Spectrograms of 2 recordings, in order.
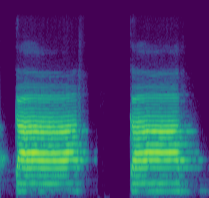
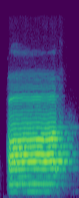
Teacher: और काफ की अदायगी जबान का दरमियानी हिस्सा जब सख्त तालु और नरम तालु जहां आप इसमें मिलते हैं, जो इनका संगम है, वहां पर जाकर जबान का दरमियानी हिस्सा टकराएगा तो इससे बारीक काफ अदा होगा, काफ काफ। और मोटा काफ इससे जरा पीछे, काफ।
